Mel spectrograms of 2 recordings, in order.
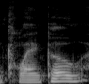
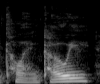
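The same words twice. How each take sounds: First: Kalanchoe said kuh-LAN-koh, with a hard K and no final ee; variant pronunciation. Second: Kalanchoe said kuh-LAN-koh-ee, with a hard K and an ee at the end; variant pronunciation. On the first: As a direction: say kalanchoe as three syllables ending in "koh". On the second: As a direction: say kalanchoe as four syllables ending in "koh-ee". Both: Shown as a demonstration. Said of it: "multiple ways to pronounce this".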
